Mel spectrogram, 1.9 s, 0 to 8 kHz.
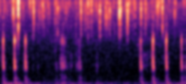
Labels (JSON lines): {"label": "biophony, knock", "recorder": "SoundTrap 300"}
